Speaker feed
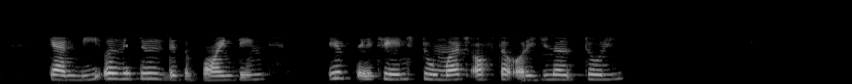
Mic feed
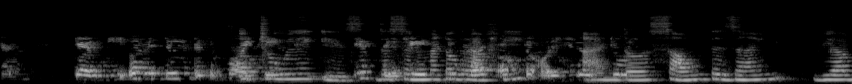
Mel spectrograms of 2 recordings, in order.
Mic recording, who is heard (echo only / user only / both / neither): both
